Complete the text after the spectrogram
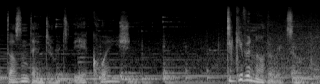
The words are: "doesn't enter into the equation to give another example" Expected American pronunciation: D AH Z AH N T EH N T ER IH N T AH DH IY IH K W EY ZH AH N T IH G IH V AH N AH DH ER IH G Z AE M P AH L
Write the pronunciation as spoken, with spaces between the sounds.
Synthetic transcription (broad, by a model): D AH Z N T EH N T ER IH N T AH DH IY IH K W EY ZH AH N T IH G IH V AH N AH DH ER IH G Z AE M P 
